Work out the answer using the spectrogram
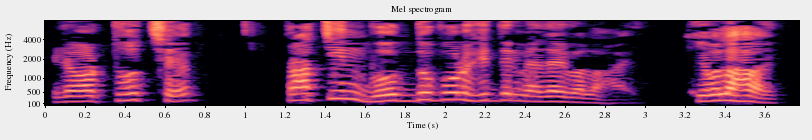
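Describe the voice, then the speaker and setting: A man's voice: high voice, expressive, fast, darkish tone. A young man with a Bangladeshi Bengali accent teaching an admission-prep English lesson, asking questions and repeating his points.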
